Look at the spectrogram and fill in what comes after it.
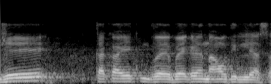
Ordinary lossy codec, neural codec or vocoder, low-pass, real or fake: Opus, 16 kbps; none; 7.2 kHz; real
